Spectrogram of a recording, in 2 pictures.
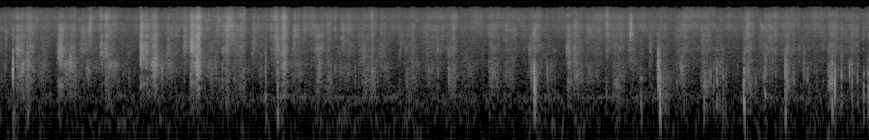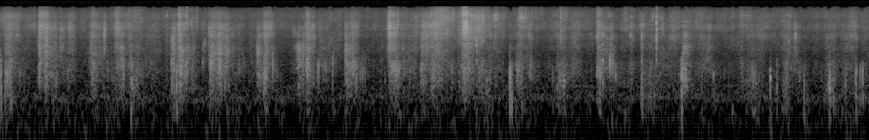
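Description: Footsteps crunching in fresh, deep snow at a steady walking pace.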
